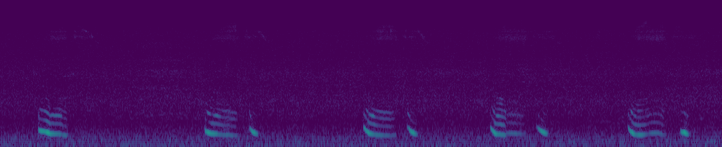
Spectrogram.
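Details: Sleeping ferret snores with a breathy, downward-gliding squeak followed by a shorter second squeak, the pair returning roughly every two seconds against quiet room hiss.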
